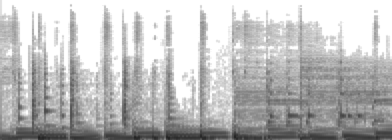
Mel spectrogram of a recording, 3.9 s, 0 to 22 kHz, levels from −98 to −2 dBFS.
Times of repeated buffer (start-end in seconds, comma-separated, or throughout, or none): none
